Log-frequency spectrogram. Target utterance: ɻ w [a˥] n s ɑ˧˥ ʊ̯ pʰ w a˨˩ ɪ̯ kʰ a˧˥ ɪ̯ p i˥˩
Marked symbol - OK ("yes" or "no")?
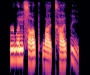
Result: no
